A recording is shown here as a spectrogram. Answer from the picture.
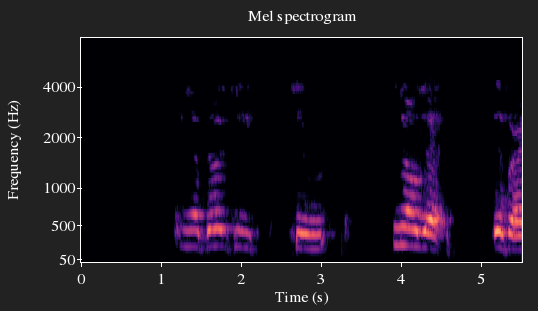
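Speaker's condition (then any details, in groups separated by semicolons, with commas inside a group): Cerebral palsy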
